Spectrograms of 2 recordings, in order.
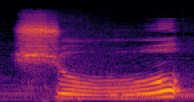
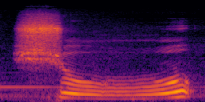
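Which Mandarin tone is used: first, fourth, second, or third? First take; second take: third; third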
